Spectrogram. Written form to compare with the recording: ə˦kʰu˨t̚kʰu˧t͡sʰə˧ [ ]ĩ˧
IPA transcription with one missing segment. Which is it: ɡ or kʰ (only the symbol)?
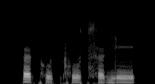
ɡ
